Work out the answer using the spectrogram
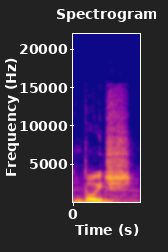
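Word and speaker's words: Deutsch: let's see Carl s says uh so my pronunciation is De uh sounds like deut it's our word for German language Deutch de deuts deuts Land is Our word for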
